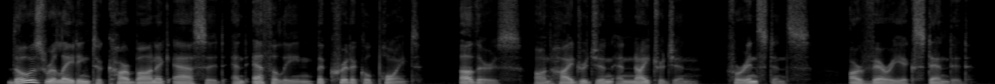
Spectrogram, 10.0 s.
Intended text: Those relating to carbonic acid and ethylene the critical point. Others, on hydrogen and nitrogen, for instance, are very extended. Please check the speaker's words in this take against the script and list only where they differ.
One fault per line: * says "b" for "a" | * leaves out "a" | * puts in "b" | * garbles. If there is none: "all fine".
all fine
